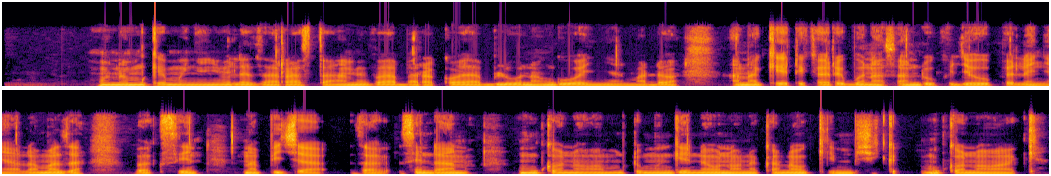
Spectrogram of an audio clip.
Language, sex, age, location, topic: Swahili, male, 18-24, Kisumu, health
